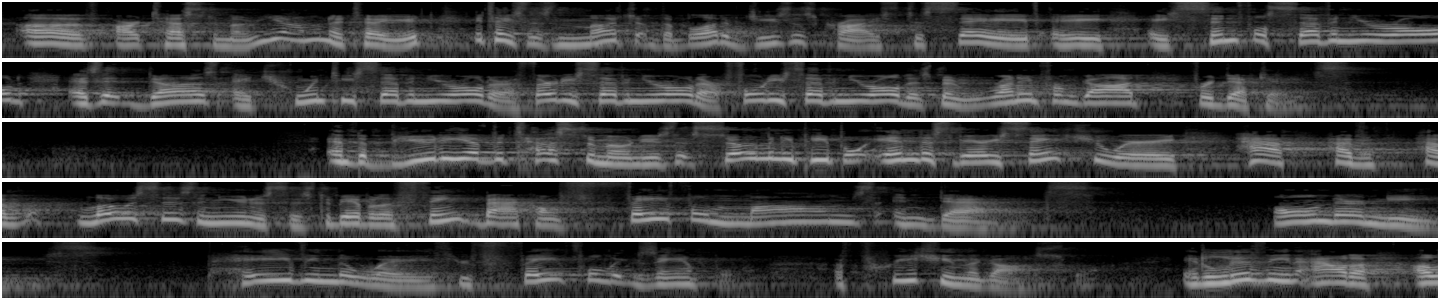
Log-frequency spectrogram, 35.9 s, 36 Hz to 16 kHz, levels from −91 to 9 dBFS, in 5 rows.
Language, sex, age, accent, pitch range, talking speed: English, male, 40-59, American, 160-245 Hz, 155 wpm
